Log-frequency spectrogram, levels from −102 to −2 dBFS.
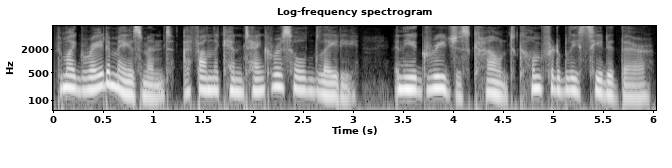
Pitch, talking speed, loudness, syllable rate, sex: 170 Hz, 170 wpm, -17 LUFS, 5.6 syllables/s, female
